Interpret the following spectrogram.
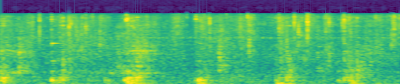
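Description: Faint, irregular soft thumps and light ticks from a hand squeezing and pressing a crumbly flour, butter and cheese dough in a glass bowl.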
